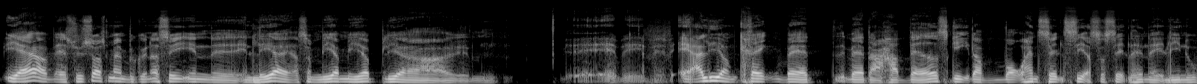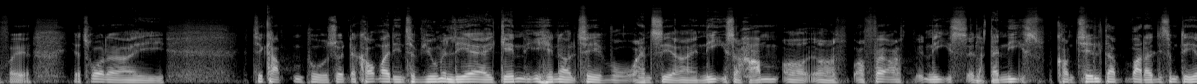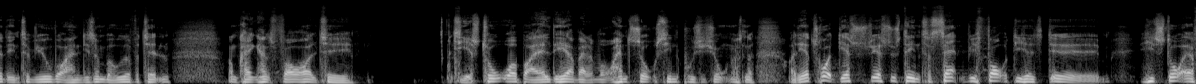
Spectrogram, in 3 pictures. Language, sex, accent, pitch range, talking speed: Danish, male, native, 105-130 Hz, 200 wpm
